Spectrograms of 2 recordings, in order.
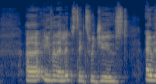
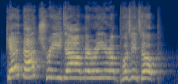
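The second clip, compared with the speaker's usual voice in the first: playful order; 8 semitones higher, 8 dB louder than usual. Real, not acted. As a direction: shout the order at Maria. Ordering Maria to fetch tree.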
